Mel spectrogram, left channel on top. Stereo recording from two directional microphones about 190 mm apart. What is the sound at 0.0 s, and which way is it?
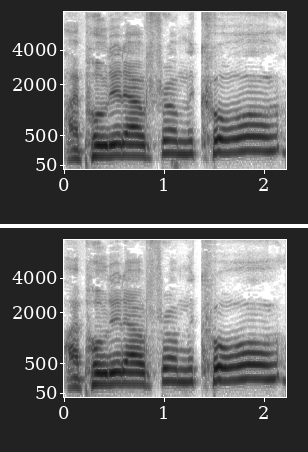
Speech, 15° left (ahead or behind).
